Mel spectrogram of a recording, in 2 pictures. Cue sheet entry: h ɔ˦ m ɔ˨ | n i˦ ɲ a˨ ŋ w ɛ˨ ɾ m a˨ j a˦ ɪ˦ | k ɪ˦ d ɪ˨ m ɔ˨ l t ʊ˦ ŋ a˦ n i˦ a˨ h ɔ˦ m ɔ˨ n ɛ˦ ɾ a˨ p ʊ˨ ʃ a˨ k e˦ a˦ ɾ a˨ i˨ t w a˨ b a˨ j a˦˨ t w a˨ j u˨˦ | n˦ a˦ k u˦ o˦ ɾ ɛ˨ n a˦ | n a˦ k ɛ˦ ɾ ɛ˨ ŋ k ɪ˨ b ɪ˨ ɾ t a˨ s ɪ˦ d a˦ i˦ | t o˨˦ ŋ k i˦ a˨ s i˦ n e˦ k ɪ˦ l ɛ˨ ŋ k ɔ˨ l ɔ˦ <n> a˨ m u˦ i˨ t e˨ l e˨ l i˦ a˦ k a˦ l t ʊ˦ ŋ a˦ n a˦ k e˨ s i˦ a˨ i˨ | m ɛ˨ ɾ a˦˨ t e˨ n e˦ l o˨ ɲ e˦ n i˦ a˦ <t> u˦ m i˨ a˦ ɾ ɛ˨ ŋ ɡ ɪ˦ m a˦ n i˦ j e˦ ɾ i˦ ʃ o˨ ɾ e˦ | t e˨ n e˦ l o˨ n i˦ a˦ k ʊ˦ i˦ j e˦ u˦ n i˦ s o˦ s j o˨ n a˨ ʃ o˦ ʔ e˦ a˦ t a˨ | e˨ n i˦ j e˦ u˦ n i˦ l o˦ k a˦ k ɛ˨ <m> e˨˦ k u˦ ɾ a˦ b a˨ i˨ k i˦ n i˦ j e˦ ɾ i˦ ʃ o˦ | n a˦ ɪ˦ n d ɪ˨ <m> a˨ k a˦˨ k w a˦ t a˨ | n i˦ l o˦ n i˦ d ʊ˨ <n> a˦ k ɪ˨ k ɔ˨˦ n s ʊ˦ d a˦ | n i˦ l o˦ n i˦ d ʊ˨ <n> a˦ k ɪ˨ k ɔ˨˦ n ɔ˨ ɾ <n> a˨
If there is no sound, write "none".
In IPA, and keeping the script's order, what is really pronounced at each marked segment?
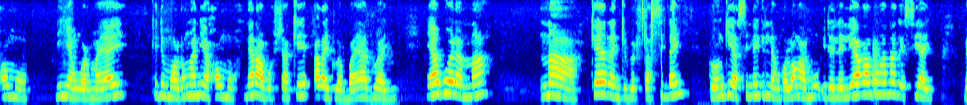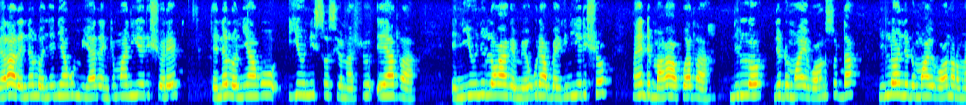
ŋ, k, m, m, m, m, m

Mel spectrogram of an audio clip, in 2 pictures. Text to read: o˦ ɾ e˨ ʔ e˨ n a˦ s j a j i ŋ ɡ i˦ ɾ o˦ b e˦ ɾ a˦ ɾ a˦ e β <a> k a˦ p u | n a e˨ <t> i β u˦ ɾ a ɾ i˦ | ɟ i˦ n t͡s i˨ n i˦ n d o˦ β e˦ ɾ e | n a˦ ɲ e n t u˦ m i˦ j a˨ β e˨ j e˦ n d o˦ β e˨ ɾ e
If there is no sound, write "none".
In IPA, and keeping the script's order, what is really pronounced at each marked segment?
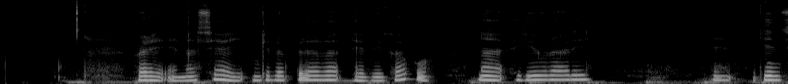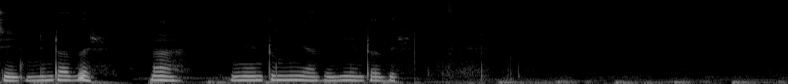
i, k

